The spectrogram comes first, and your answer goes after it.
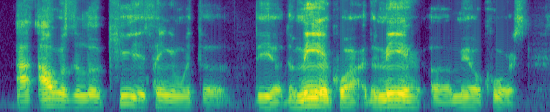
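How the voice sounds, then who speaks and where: A man's fairly low voice with an American accent, moderate pace, ordinary pitch variation and big swings in loudness, on a very clean recording with a silent background. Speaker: singer. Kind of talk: casual interview chat.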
